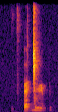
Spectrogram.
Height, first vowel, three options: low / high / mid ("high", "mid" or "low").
mid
